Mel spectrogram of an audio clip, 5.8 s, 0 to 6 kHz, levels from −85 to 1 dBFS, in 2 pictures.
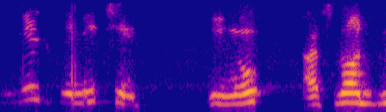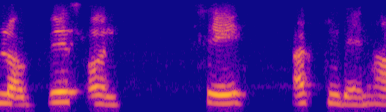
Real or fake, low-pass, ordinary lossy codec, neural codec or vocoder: fake; 5.4 kHz; Opus, 16 kbps; vocoder, 44.1 kHz, 128 mel bands, Pupu-Vocoder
